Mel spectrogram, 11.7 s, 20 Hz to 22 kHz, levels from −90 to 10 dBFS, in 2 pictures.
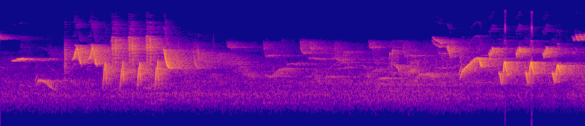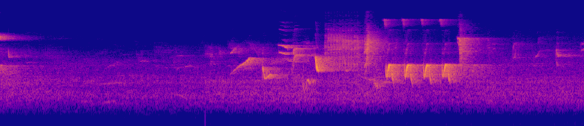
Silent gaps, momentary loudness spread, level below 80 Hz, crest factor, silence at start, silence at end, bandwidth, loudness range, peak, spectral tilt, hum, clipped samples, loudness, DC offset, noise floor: none; 25 LU; under -90 dBFS; 22 dB; 0 s; 0 s; 16.5 kHz; 8 LU; 0 dBFS; 9 dB/octave; none; under 0.1%; -17 LUFS; under 0.1%; -51 dBFS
